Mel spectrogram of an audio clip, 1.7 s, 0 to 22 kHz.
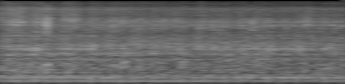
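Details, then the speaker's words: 1986 Mercury 90hp outboard after water pump replacement, running in a tub of water: steady, even idle with smooth low hum, no knocks or misses, pump giving a strong stream; normal idle. "All right, folks, there it is. Running. Pumping water on its own. Nice strong stream."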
